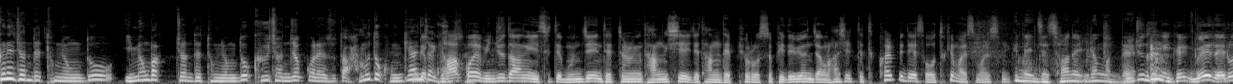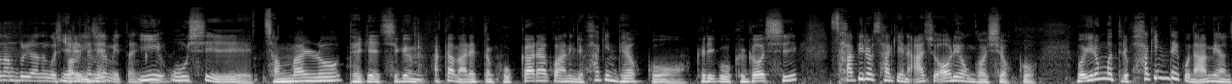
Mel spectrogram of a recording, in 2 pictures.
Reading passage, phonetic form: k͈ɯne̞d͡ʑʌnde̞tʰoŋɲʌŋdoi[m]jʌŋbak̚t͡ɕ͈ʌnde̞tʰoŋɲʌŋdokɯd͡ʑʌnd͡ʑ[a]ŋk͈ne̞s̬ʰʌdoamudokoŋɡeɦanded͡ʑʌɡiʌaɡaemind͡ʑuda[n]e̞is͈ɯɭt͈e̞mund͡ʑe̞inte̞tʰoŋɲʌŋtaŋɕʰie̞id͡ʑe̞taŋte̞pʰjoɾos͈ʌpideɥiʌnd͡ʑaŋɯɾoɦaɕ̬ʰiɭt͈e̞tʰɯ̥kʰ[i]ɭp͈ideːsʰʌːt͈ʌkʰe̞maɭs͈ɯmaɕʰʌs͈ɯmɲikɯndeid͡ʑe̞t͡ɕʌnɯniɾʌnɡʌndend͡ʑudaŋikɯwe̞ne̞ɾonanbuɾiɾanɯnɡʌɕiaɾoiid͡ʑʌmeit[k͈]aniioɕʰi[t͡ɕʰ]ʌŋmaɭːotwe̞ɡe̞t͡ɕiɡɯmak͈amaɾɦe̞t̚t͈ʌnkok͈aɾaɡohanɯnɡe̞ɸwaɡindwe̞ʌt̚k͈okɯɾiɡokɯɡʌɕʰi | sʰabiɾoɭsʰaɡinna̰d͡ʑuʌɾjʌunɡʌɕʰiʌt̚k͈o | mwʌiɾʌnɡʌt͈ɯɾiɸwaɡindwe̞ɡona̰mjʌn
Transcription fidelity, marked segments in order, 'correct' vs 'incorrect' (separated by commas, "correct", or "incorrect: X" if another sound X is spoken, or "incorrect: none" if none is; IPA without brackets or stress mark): correct, incorrect: ʌ, incorrect: ŋ, incorrect: a, incorrect: t͈, incorrect: t͡ɕ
